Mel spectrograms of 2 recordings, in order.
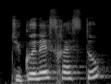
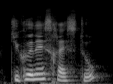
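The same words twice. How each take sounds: First: "resto" lifted at the end as a question; rising question intonation. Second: Said in the usual way. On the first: Shown as a demonstration. Teacher shows learners a spoken question, rising intonation. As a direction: let the voice climb on "resto". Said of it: "my voice goes up". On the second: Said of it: "It's like the affirmative sentence".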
